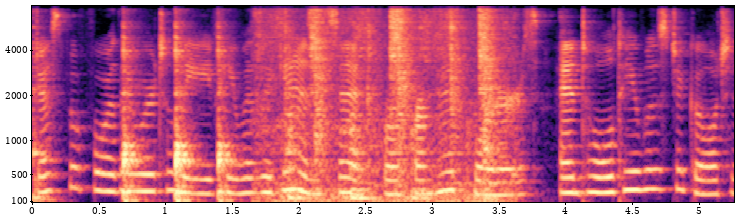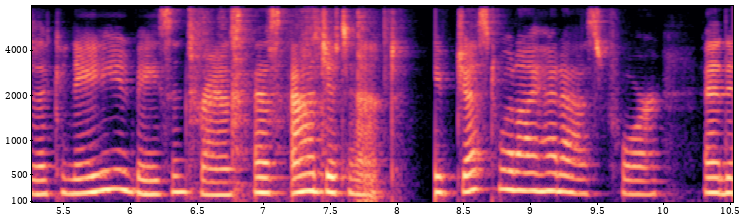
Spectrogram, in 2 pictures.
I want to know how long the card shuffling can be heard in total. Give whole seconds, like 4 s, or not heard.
4 s.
